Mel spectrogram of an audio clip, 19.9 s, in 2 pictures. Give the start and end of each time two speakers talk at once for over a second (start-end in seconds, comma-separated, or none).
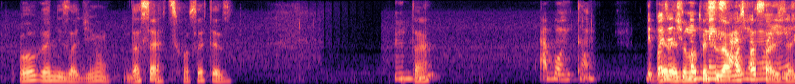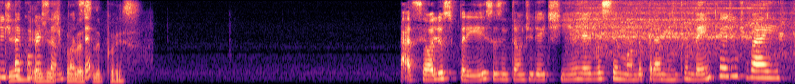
8.1-11.1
